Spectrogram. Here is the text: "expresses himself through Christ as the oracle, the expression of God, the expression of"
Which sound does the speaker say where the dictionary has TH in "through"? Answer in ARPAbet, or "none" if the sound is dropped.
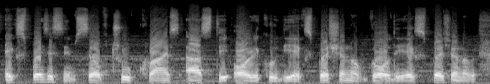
T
